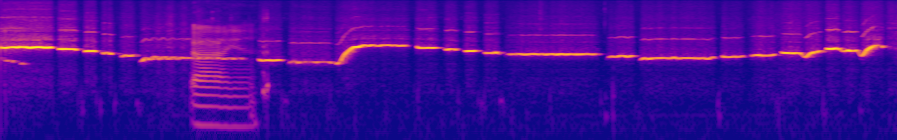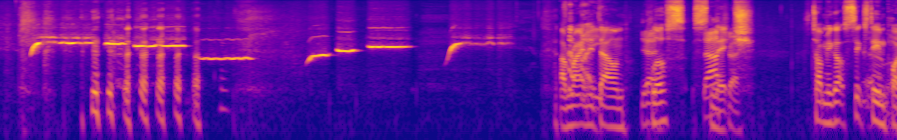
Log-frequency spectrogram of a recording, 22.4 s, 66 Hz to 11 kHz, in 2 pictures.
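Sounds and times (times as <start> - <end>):
person whistling a tune: 0.0 - 17.7
speech: 2.4 - 3.4, 12.4 - 14.5, 18.2 - 20.7, 21.4 - 22.4
laughter: 11.5 - 14.1, 18.0 - 20.3.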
